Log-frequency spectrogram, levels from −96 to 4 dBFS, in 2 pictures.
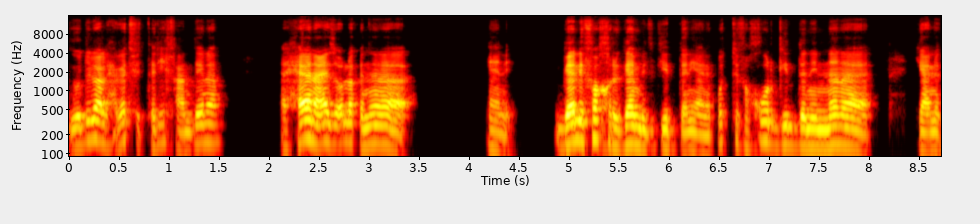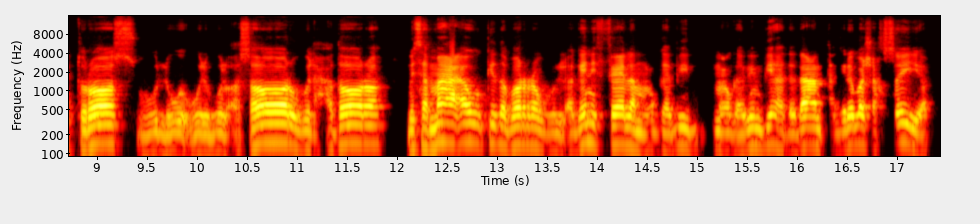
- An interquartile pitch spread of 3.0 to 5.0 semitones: Yes, average, 4.2 semitones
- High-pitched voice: No, low, 130 Hz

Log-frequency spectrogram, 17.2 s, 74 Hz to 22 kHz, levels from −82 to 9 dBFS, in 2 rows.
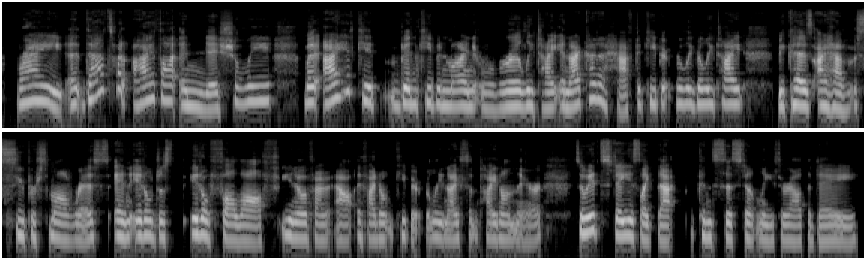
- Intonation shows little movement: No, average, 3.8 semitones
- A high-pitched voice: Yes, high, 200 Hz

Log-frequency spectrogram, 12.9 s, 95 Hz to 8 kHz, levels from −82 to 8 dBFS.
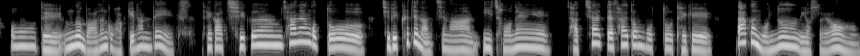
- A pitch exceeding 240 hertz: No, high, 190 Hz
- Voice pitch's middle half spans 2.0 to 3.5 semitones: No, average, 5.1 semitones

